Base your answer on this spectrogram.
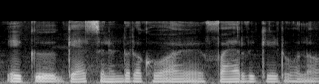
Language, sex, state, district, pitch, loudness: Hindi, male, Delhi, New Delhi, 120 Hz, -16 LUFS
